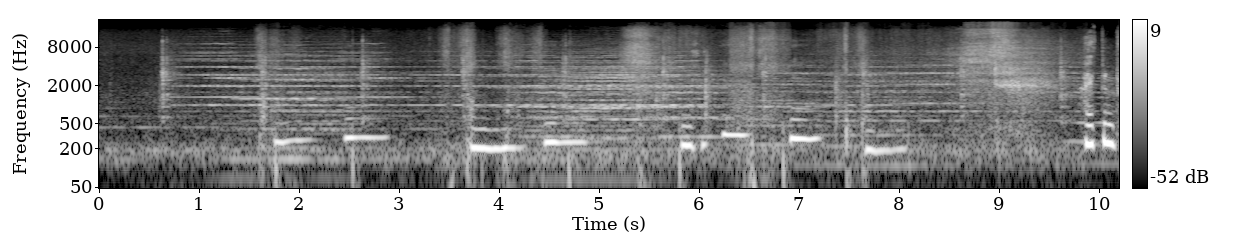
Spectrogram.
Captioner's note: humming A Waltz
